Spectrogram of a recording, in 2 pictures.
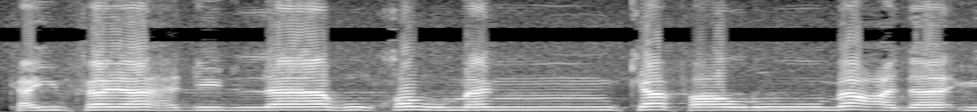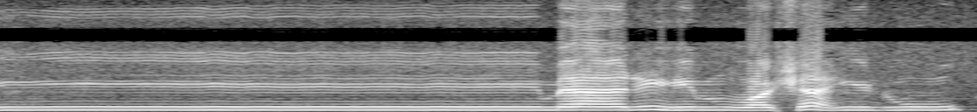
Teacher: برواية ورش عن الإمام نافع المدني بمد البدل ست حركات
